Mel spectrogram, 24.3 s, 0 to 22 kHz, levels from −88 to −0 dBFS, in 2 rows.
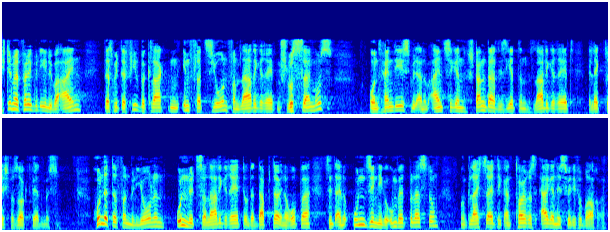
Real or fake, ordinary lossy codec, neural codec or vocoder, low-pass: real; none; none; 5.4 kHz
